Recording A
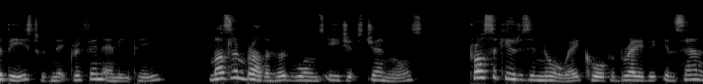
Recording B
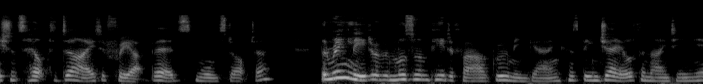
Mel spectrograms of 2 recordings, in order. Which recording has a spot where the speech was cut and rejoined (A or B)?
A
